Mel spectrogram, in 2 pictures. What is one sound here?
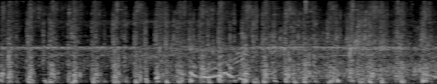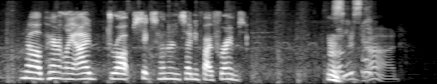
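Footsteps patter quickly on soft ground.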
